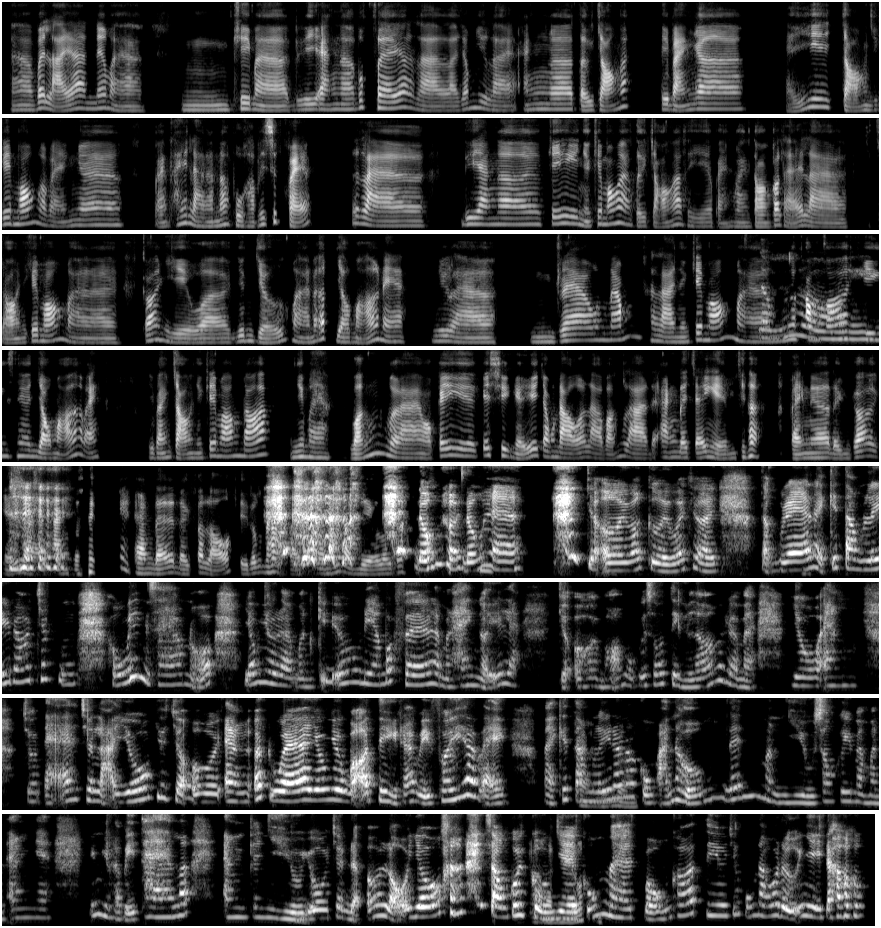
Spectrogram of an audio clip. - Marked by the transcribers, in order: other background noise; tapping; laughing while speaking: "chớ"; chuckle; laughing while speaking: "đó"; laugh; laughing while speaking: "Đúng rồi, đúng ha"; chuckle; laughing while speaking: "xong"; laughing while speaking: "đâu"
- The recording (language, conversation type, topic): Vietnamese, advice, Làm sao để tránh ăn quá nhiều khi đi ăn ngoài?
